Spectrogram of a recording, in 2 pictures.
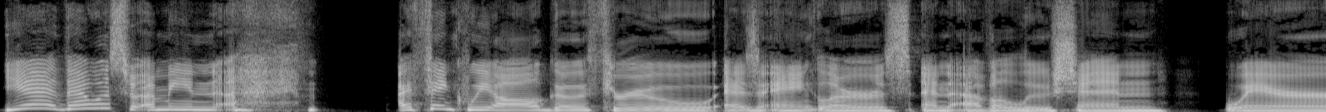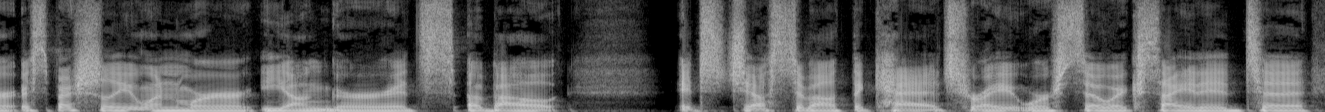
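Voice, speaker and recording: An American woman in her sixties with a slightly low, exceptionally clean and resonant voice. She talks in a reflective, heartfelt way as a podcast guest, and the recording is dry with no room sound. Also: slow, fairly bright tone, clean tone, no echo. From Chicago suburbs, USA. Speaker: podcast guest, fishing guide and outdoor writer. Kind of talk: reflective interview talk.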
